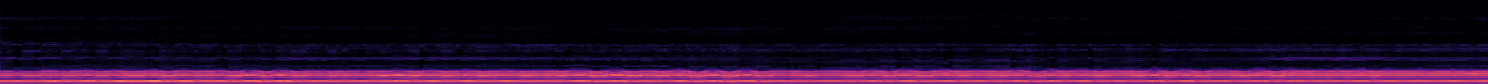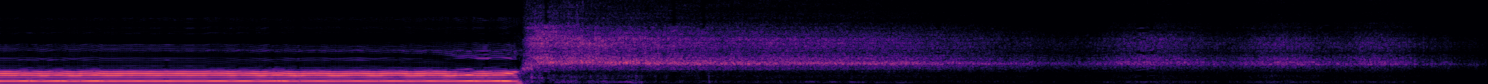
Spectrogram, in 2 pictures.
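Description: A man's voice drawing out the word "Blursh": one long held note on "blurrr" for about ten seconds, wavering slightly, then breaking suddenly into a long hissing "shhh" that fades away.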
